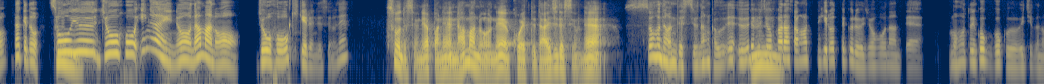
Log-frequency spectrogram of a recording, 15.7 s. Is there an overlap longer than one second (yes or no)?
no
